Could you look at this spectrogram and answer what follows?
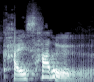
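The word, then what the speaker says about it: Caesar: 만 좀 쓰는 표현인데요 사실은 영어로 하면 씨저 구요 라틴어로 발음을 하면 카이사르 라고 할 수 있겠죠 카이사르 혹은 시절을 우리말로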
